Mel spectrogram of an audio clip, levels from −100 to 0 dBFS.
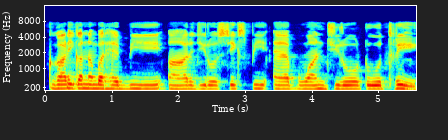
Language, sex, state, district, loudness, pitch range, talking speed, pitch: Hindi, male, Bihar, Jamui, -18 LUFS, 150-160 Hz, 160 wpm, 155 Hz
